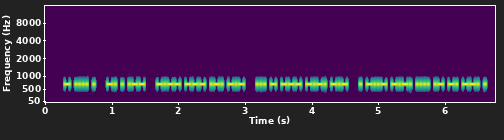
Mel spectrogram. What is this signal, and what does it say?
Morse code, heard as a keyed tone, about 50 wpm, 700 Hz. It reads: THE NEW YORK STOCK EXCHANGE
